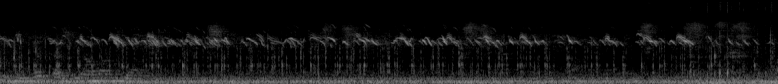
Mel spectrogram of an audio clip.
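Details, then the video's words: Chicken chicks, a group of young birds, peeping constantly in a busy chorus of short high downslurred chirps. A steady low hum and rumble run underneath throughout. "Chicks Chirping"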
